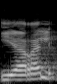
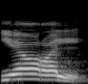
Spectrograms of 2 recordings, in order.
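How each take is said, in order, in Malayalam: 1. ർ ശബ്ദം ലഘുവും നേർത്തതുമാണ്. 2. ർ ശബ്ദം കനത്തതും നിറഞ്ഞതുമാണ്. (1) "എന്ന് ഓതരുത് കേട്ടോ" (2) "റോയിനെ നമ്മൾ പറഞ്ഞതാണ് ഒന്ന് ഹെവിയാക്കി പറയണം"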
